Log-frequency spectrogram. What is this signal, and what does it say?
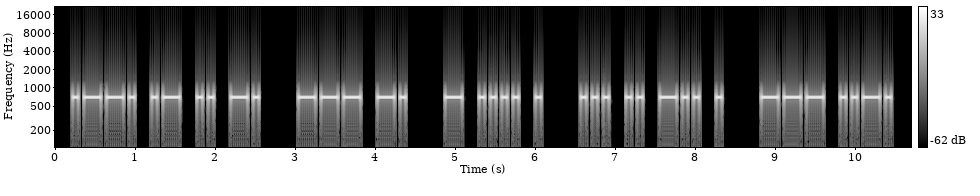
Morse code, heard as a keyed tone, about 17 wpm, 700 Hz. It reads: PAIN ON THE SIDE OF
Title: Sentences from Top 1600 Words 17wpm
